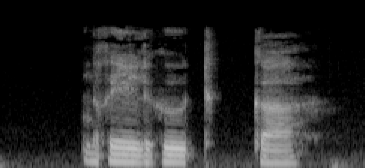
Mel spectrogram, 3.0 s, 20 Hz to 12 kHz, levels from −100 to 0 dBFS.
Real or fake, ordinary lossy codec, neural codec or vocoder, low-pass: real; AAC, 64 kbps; none; 7.2 kHz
